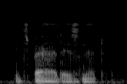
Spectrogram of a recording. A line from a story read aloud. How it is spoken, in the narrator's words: Brian asked in a low voice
